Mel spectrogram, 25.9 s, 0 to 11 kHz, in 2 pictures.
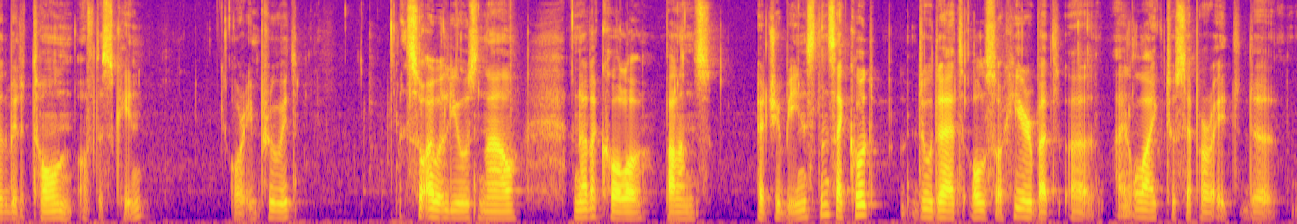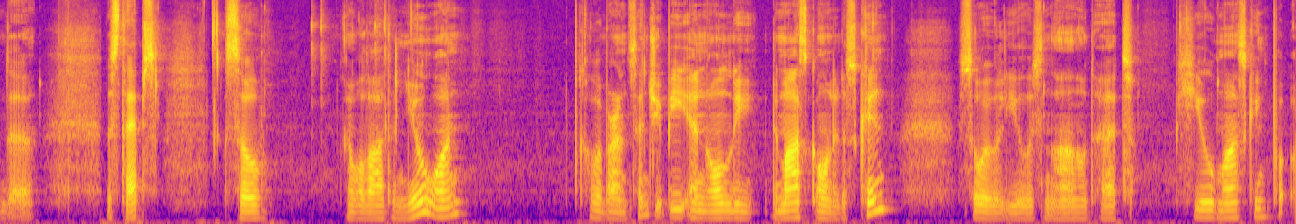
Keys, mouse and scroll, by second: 8.1 click, 10.8 click, 16.1 click, 16.7 click, 21.6 click, 23.0 scroll down 1, 24.8 click.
